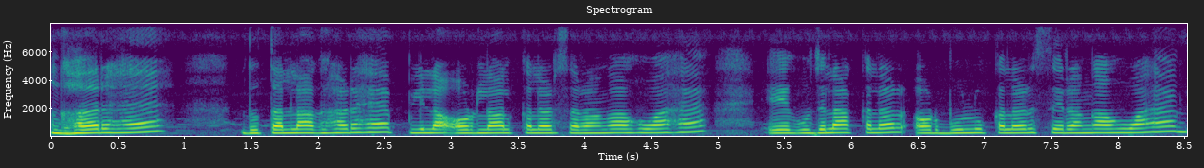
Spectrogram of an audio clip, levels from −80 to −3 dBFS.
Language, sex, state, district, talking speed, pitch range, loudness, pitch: Hindi, female, Bihar, Begusarai, 170 wpm, 245-275 Hz, -15 LUFS, 260 Hz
